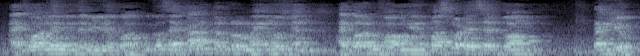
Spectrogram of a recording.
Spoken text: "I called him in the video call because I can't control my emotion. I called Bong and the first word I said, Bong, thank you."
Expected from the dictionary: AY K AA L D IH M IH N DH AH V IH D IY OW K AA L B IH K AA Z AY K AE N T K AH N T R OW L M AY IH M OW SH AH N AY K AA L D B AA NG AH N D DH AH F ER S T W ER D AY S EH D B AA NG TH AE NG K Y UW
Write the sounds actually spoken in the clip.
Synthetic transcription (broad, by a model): AY K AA L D IH M IH N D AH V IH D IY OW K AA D B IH K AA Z AY K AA N T K AH N T R OW L M AY IH M OW SH AH N AY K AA L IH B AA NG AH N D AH P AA S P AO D AY S EH D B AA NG T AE NG K Y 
